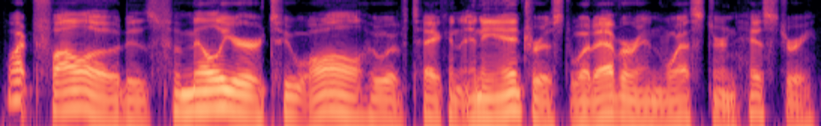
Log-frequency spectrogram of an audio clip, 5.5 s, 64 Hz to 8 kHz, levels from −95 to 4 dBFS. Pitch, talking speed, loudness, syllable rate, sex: 95 Hz, 165 wpm, -17 LUFS, 5.2 syllables/s, male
